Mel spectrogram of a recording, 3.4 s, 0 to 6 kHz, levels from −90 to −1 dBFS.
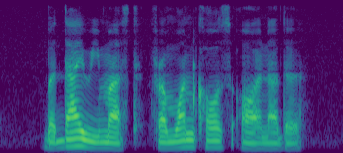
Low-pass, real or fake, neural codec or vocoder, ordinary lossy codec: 5.4 kHz; real; none; none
